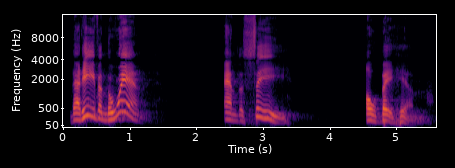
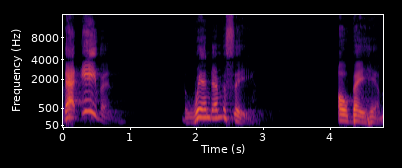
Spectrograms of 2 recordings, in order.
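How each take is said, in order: First: Said in the usual way. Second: "even" lifted and leaned on, the rest falling away; emphasis on even. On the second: Shown as a demonstration. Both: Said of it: "the emphasis must be on the words".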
